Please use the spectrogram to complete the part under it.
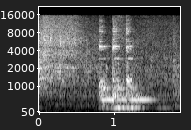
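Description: Cumin, asafoetida and ginger-garlic paste sauté in hot oil for a Kathiyawadi ridge gourd and patra curry: a steady close sizzling hiss, broken by a few quick metal clinks and stirring scrapes of the spoon in the pan.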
